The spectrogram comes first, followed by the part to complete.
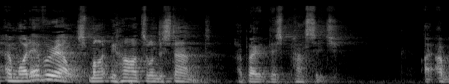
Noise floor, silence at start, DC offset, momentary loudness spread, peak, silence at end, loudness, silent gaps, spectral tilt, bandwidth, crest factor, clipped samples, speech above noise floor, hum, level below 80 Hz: -61 dBFS; 0 s; under 0.1%; 20 LU; -8 dBFS; 0 s; -25 LUFS; none; -4.5 dB/octave; 16.5 kHz; 18 dB; under 0.1%; 36 dB; none; -64 dBFS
